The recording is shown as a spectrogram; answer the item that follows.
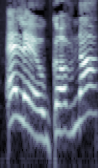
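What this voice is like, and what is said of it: Mary Poppins-style cockney British accent. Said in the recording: “give us a British accent ... she sounds like Dick Van Dyke and Mary Poppins automatically. It's like a chimney sweep.”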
